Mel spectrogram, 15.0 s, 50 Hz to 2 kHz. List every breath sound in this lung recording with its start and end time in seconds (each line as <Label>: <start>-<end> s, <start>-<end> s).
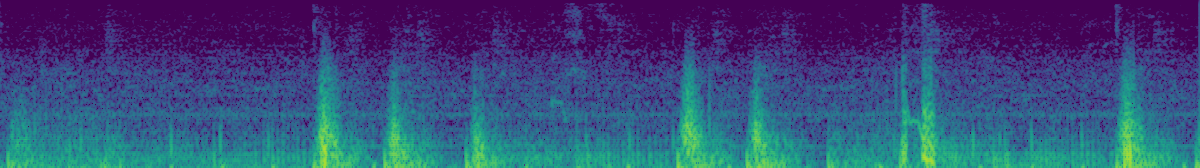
Inhalation: 3.87-4.67 s, 8.46-9.26 s
Exhalation: 4.78-5.58 s, 9.33-10.14 s
Wheeze: 11.29-11.76 s
Crackles: 3.87-4.67 s, 4.78-5.58 s, 8.46-9.26 s, 9.33-10.14 s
